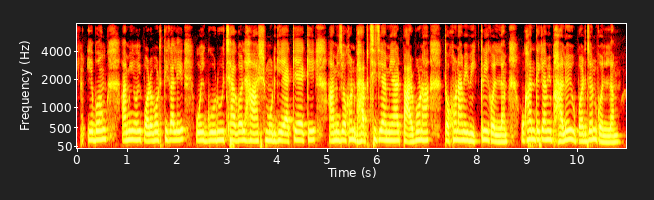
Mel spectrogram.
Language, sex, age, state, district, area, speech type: Bengali, female, 30-45, West Bengal, Purba Medinipur, rural, spontaneous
